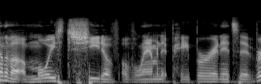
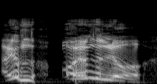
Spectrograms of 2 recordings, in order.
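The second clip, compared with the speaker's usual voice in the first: terrible put-on voice, belted out loud and high; 9 semitones higher, 6 dB louder than usual. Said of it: "Do my terrible, uh, Sylvester Stallone impression".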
